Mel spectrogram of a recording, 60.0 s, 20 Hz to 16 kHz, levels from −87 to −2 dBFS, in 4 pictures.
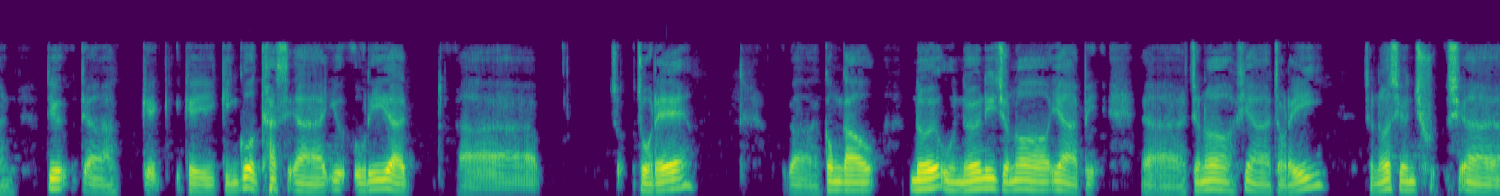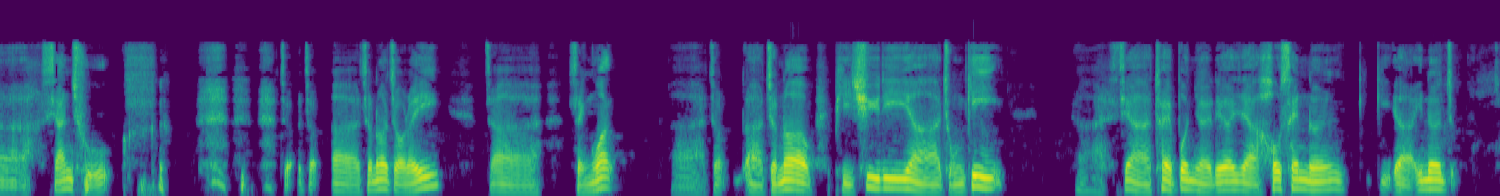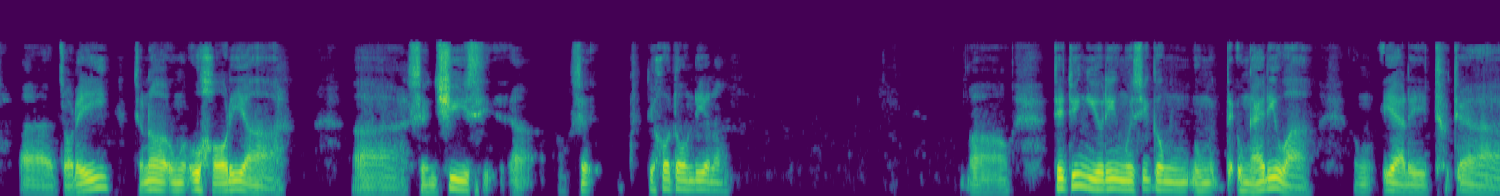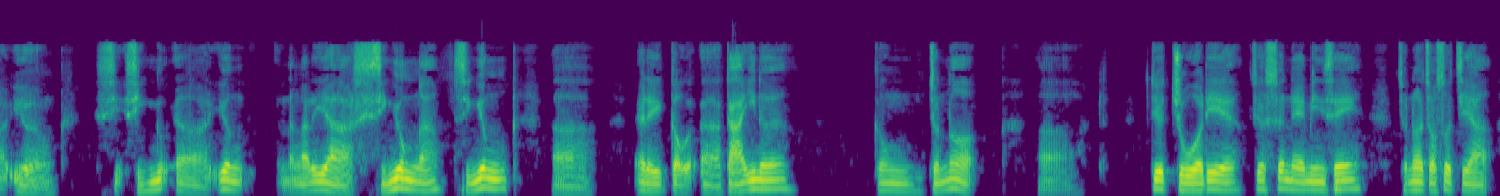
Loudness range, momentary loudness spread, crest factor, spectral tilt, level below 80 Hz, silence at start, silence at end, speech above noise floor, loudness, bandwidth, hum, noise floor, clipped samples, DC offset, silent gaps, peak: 8 LU; 17 LU; 18 dB; -5 dB/octave; -50 dBFS; 0 s; 0.15 s; 65 dB; -17 LUFS; 8 kHz; none; -82 dBFS; under 0.1%; under 0.1%; none; 0 dBFS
